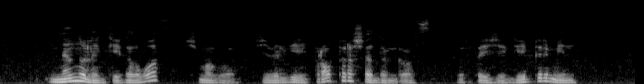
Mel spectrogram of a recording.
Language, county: Lithuanian, Vilnius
